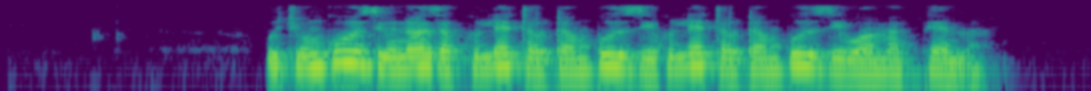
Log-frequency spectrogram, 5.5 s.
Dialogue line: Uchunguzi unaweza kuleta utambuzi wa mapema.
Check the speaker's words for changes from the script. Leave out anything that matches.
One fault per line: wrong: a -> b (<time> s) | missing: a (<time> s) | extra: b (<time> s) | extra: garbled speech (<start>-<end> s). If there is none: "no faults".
extra: kuleta utambuzi (3.2 s)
